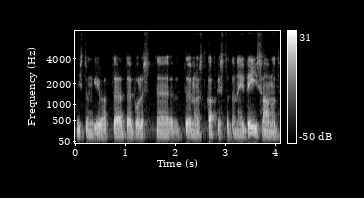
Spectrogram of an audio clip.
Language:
Estonian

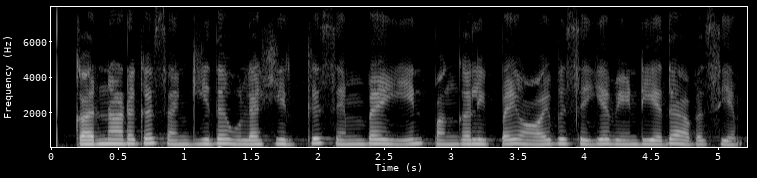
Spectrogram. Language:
Tamil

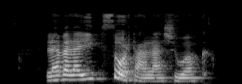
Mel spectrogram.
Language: Hungarian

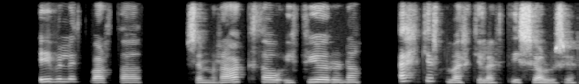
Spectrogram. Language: Icelandic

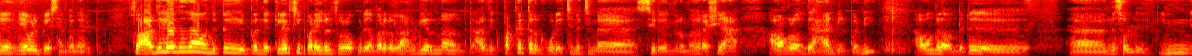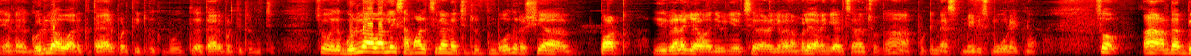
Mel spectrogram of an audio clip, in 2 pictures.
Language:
Tamil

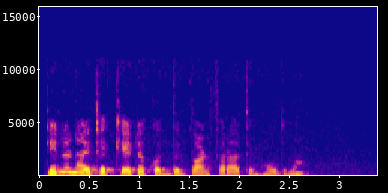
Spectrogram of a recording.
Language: Divehi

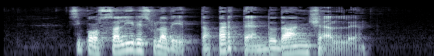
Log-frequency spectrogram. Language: Italian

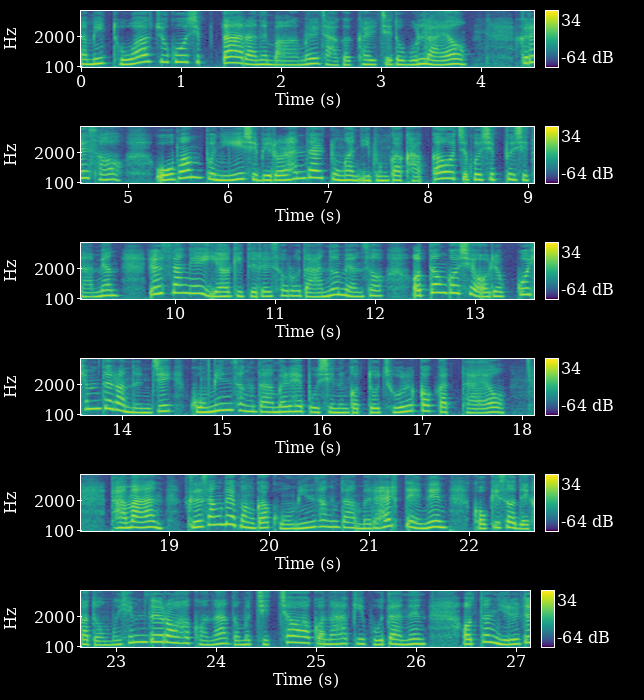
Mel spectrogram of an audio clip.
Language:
Korean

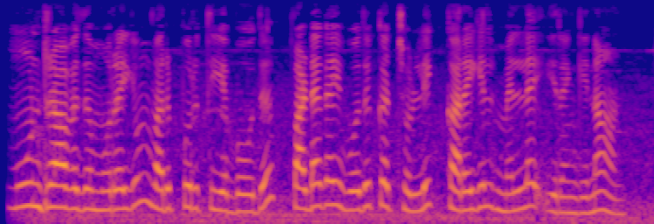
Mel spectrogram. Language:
Tamil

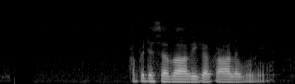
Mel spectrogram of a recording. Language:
Sinhala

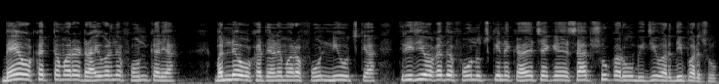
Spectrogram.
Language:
Gujarati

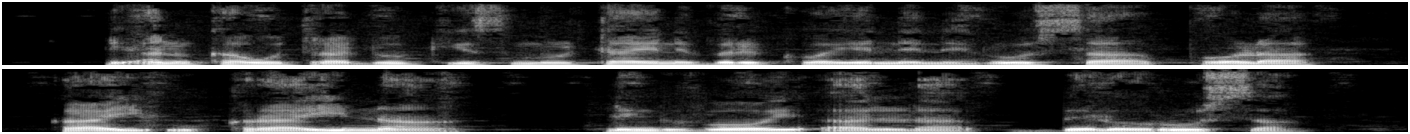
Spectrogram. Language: Esperanto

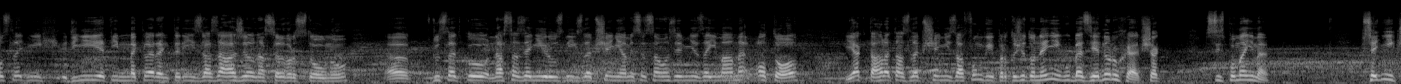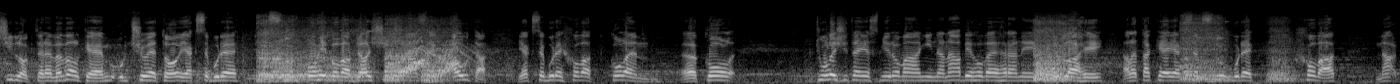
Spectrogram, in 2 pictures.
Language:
Czech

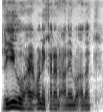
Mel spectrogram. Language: Somali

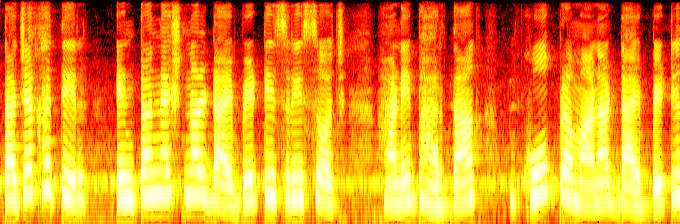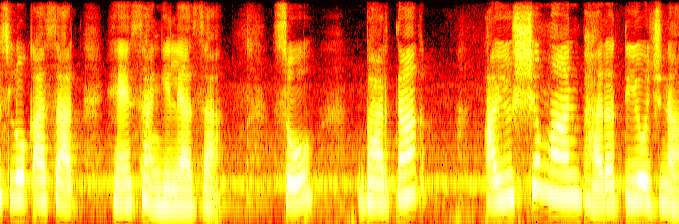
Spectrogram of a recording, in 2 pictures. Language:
Konkani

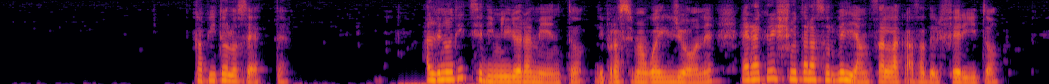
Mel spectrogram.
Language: Italian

